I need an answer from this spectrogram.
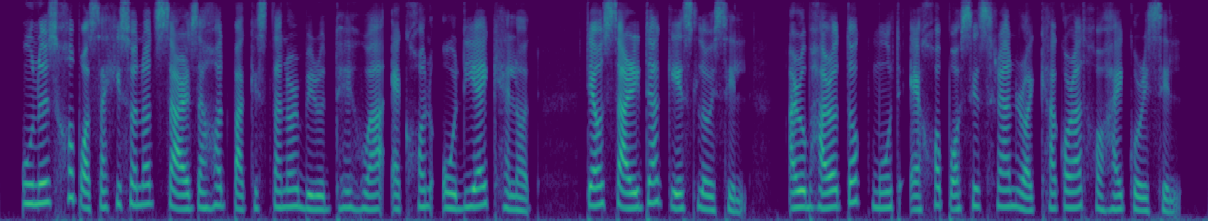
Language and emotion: Assamese, neutral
